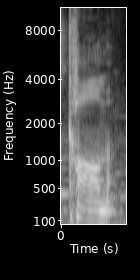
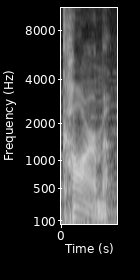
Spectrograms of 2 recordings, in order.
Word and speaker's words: calm: hold on damn but people in Yorkshire pronounce it like ch Karm oh oh oh okay so it is calm it is calm but depending on the region it sounds like Karm okay got it I've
